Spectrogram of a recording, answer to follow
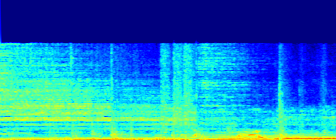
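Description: Rock band playing live: drum kit with a dense wash of cymbals and bass drum, under bass guitar and distorted electric guitars.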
